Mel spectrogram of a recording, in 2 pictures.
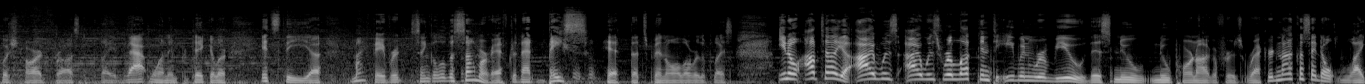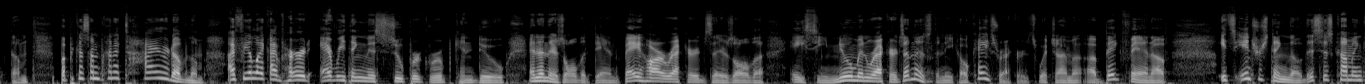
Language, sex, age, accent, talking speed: English, male, 30-49, American, 230 wpm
